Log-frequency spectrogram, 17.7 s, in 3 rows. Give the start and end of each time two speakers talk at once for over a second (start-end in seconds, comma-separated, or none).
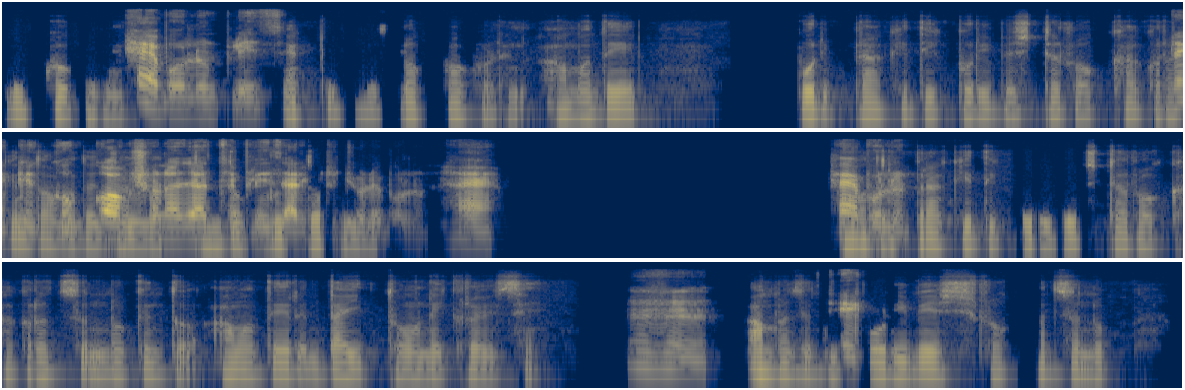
5.8-7.7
